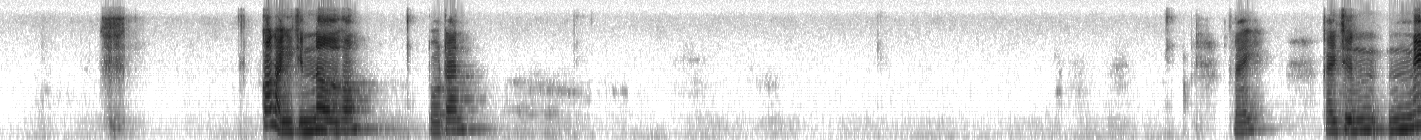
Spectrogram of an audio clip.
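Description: A child speaks briefly over an online call.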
